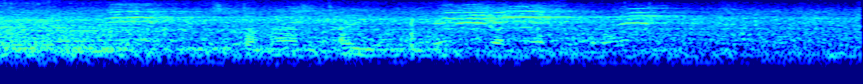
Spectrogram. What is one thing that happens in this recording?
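A baby monkey squeaks with high, short cries.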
